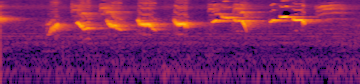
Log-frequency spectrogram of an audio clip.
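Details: Greater green leafbird singing: a series of about eight sharp down-slurred whistled notes, each under half a second, rising slightly in pitch toward the end.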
